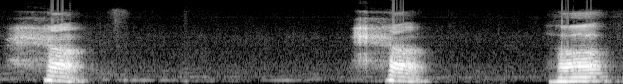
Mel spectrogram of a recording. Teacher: گلے کے نیچے والے حصے سے ہا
